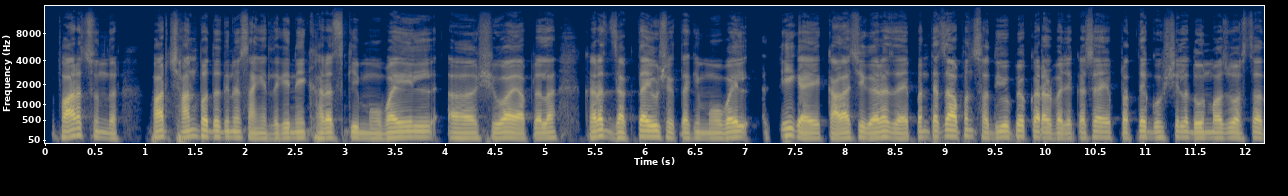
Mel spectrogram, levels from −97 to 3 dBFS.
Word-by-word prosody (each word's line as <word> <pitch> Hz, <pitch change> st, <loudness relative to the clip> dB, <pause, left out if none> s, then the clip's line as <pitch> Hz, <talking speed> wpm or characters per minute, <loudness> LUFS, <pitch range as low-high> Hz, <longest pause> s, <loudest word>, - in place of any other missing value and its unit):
फारच 130 Hz, +6 st, +5 dB
सुंदर! 100 Hz, -6 st, -5 dB, 0.3 s
फार -, -, +4 dB
छान 115 Hz, +4 st, 0 dB
पद्धतीनं 115 Hz, -3 st, 0 dB
सांगितलं, 95 Hz, -2 st, -5 dB
की 100 Hz, +1 st, -1 dB
नाही 105 Hz, +1 st, -3 dB
खरंच 100 Hz, -2 st, 0 dB
की 110 Hz, -, 0 dB
मोबाईल 105 Hz, +4 st, 0 dB, 0.2 s
अ, 100 Hz, -1 st, +1 dB
शिवाय 100 Hz, +1 st, +2 dB
आपल्याला 100 Hz, +2 st, 0 dB, 0.3 s
खरंच 120 Hz, +3 st, +3 dB
जगता 105 Hz, +4 st, +2 dB
येऊ 120 Hz, 0 st, +6 dB
शकतं 100 Hz, -1 st, -2 dB
की 105 Hz, -, -9 dB
मोबाईल 100 Hz, +3 st, +1 dB, 0.2 s
ठीक 135 Hz, +6 st, -3 dB
आहे 95 Hz, 0 st, +3 dB
काळाची 100 Hz, +4 st, +2 dB
गरज 100 Hz, +1 st, +2 dB
आहे, 95 Hz, 0 st, +2 dB
पण 115 Hz, 0 st, -2 dB
त्याचा 125 Hz, +2 st, +4 dB
आपण 130 Hz, +2 st, +2 dB
सदुपयोग 115 Hz, +4 st, -1 dB
करायला 105 Hz, -4 st, +2 dB
पाहिजे. 95 Hz, -1 st, -2 dB
कसं 100 Hz, +3 st, -2 dB
आहे 110 Hz, -1 st, +1 dB
प्रत्येक 115 Hz, +3 st, -1 dB
गोष्टीला 110 Hz, +2 st, -4 dB
2 105 Hz, 0 st, +1 dB
बाजू 100 Hz, +1 st, 0 dB
असतात. 100 Hz, +2 st, -2 dB
105 Hz, 185 wpm, -25 LUFS, 100-115 Hz, 0.3 s, येऊ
